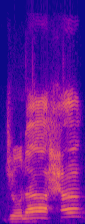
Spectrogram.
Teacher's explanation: چھوٹی ہا ہے، وسط حلق سے، حلق کے درمیان سے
